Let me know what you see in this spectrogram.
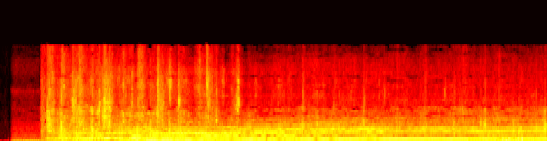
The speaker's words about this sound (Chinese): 警报声响起，战斗值班人员迅速奔向各自站位，机务人员加载任务数据，检查各项参数，完成值班飞机出动准备。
